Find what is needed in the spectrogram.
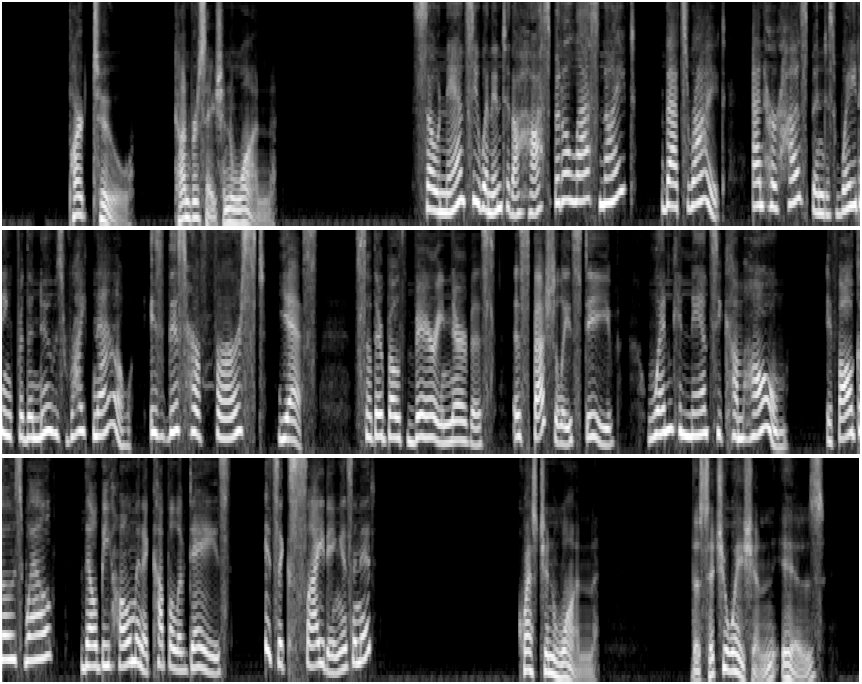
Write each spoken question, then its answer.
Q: The situation is...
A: Yes, having your first baby is always very special.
